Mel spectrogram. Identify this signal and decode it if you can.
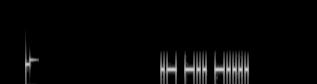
Morse code, heard as a keyed tone, about 40 wpm, 700 Hz. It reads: AD6
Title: All Cut Numbers - 3-Digit 40wpm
